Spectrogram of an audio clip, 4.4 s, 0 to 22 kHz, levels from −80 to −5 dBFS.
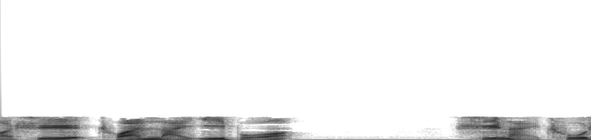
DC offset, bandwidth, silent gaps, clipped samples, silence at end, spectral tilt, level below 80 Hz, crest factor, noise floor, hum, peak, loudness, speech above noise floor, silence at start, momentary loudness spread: under 0.1%; 3.8 kHz; none; under 0.1%; 0 s; -9.5 dB/octave; -44 dBFS; 18 dB; -53 dBFS; none; -2 dBFS; -20 LUFS; 33 dB; 0 s; 10 LU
